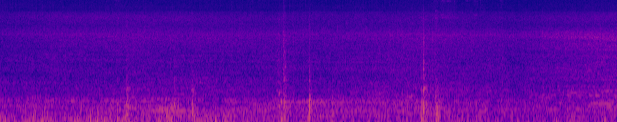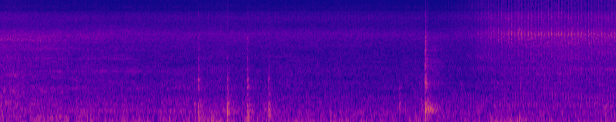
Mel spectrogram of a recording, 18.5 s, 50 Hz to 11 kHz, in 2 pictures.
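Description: A 2013 automatic car's engine idles, heard from inside the cabin as a low, steady rumble with occasional clicks and knocks, fairly quiet and unaccompanied by talk.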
